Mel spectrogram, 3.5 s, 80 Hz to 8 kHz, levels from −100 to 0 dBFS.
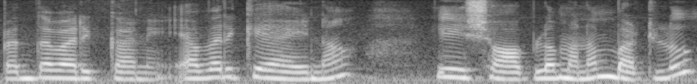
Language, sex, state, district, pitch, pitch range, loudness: Telugu, female, Andhra Pradesh, Visakhapatnam, 220 Hz, 210-245 Hz, -13 LUFS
